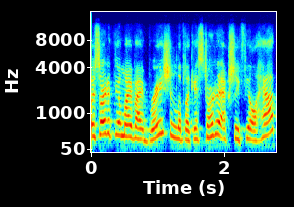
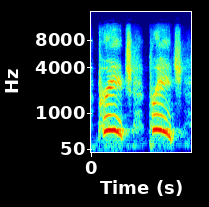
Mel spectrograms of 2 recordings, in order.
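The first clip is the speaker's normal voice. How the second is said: high, eager Preach, preach; excited cheer; 9 semitones higher than usual. Retold or imitated. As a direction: cheer him on from the back like a fan. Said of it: "My soul was like".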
